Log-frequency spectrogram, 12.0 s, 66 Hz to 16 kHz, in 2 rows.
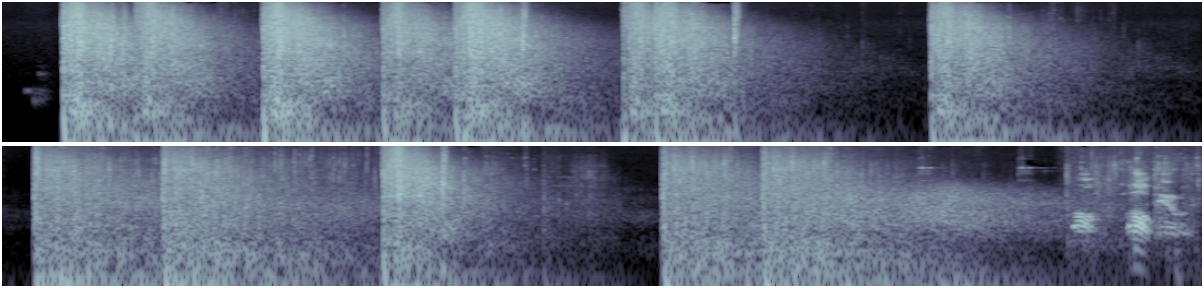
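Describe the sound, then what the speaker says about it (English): A 6-shot revolver fitted with a speed reloader fires a series of loud, close shots, some in quick pairs and others spaced apart. Each crack is followed by a long ringing decay. "Apparently it's a 6-shot revolver"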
